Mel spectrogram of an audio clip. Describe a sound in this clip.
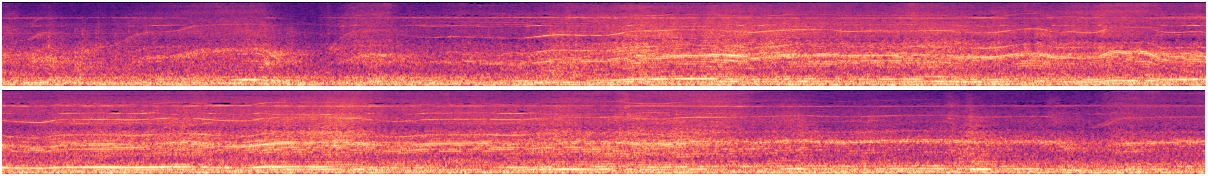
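A small model plane's electric motor whines, rising and falling in pitch as it flies in a large echoing hall.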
